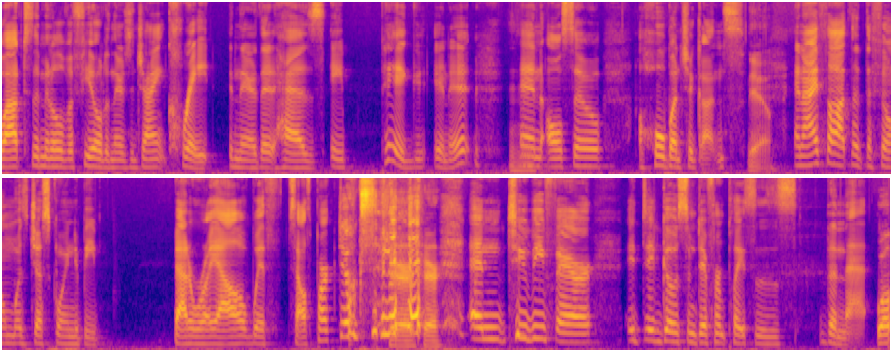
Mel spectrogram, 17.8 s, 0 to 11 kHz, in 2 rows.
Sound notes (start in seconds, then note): 12.4 laughs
